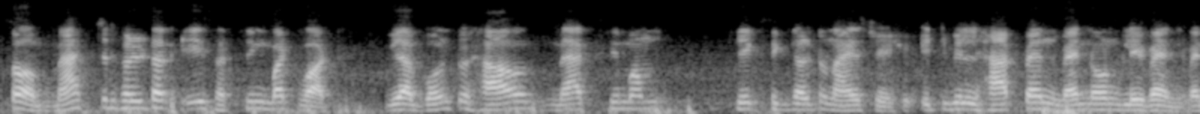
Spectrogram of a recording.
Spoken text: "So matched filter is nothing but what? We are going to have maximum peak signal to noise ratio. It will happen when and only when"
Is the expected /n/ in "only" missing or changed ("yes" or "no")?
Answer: yes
